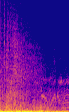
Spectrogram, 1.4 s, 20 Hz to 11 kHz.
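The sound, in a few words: M53/M55 artillery firing, from a video game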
